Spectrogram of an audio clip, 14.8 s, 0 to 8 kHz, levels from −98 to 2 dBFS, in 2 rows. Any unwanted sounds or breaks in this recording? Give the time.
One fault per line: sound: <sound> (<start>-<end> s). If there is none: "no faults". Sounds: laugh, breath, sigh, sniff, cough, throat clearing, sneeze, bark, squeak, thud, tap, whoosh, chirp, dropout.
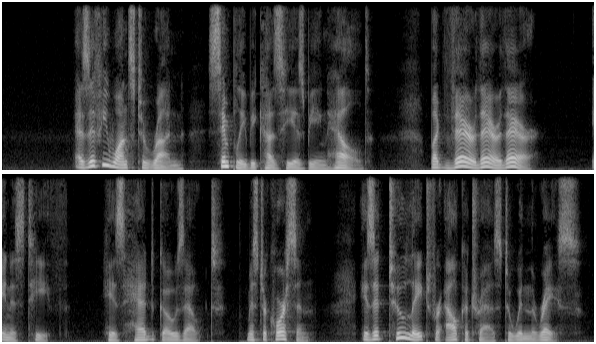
no faults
